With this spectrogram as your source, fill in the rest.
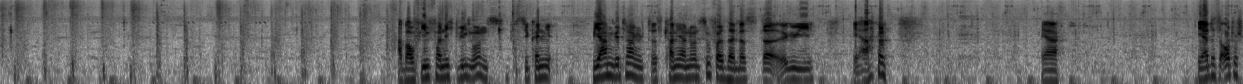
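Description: Footsteps crunch steadily through grass.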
